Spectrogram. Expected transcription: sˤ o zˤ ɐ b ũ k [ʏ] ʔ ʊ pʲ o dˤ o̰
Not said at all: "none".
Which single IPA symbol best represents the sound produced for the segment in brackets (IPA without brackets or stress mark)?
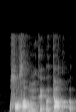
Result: ʏ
